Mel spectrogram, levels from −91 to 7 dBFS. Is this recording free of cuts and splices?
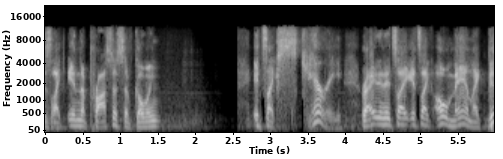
yes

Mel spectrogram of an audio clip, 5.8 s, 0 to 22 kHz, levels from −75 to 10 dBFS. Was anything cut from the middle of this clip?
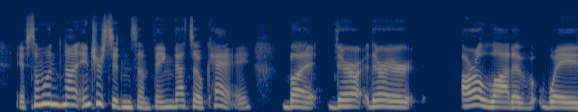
no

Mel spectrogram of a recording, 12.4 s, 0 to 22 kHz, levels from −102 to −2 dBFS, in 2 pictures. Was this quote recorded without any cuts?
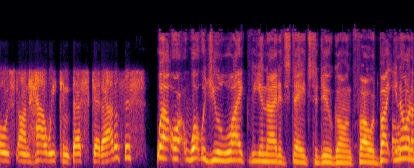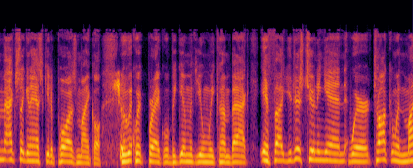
no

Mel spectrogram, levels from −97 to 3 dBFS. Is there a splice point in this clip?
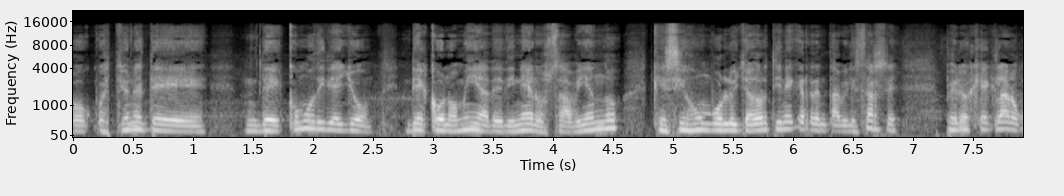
no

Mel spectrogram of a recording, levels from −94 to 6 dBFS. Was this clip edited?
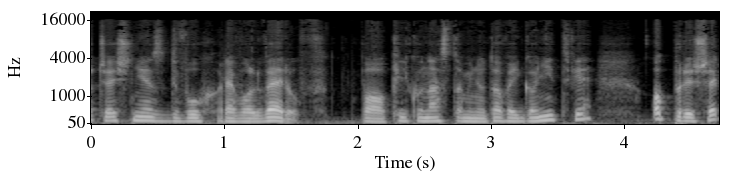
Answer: no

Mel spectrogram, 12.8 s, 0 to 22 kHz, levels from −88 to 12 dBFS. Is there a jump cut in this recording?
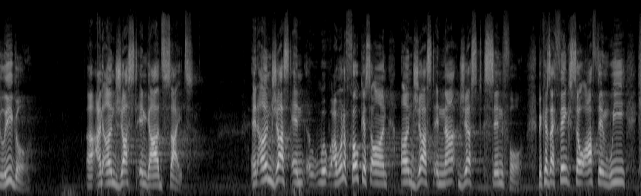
yes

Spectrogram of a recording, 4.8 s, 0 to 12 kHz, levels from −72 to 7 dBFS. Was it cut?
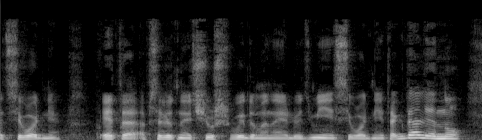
no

